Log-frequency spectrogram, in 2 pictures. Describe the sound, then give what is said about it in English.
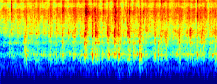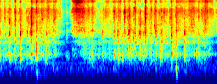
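A whisk beats pumpkin batter in a bowl with fast, continuous, rhythmic scraping and clicking. The sound stays steady throughout, apart from a brief break past the midpoint. “Okay, there's the other half cup of pumpkin. I just barely scraped by with enough pumpkin. And we're whisking together.”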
